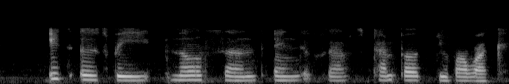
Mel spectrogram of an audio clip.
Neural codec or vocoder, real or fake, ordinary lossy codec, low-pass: codec, 16 kHz in and 24 kHz out, 2.2 kbps, FireRedTTS-2 codec; fake; Opus, 16 kbps; 5.4 kHz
